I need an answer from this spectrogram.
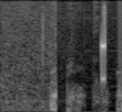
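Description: Touch-tone dialing of an extension on a phone line, a few short electronic beeps separated by brief gaps, thin and band-limited like a call heard through a handset.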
